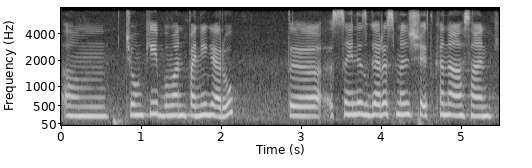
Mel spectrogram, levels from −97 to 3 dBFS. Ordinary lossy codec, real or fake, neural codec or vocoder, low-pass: none; real; none; 7.2 kHz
